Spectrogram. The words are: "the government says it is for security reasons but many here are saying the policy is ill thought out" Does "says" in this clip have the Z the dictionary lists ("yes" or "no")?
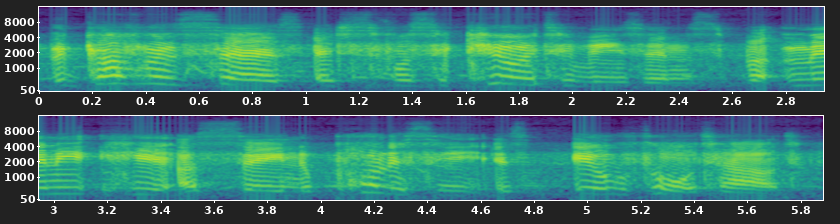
yes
